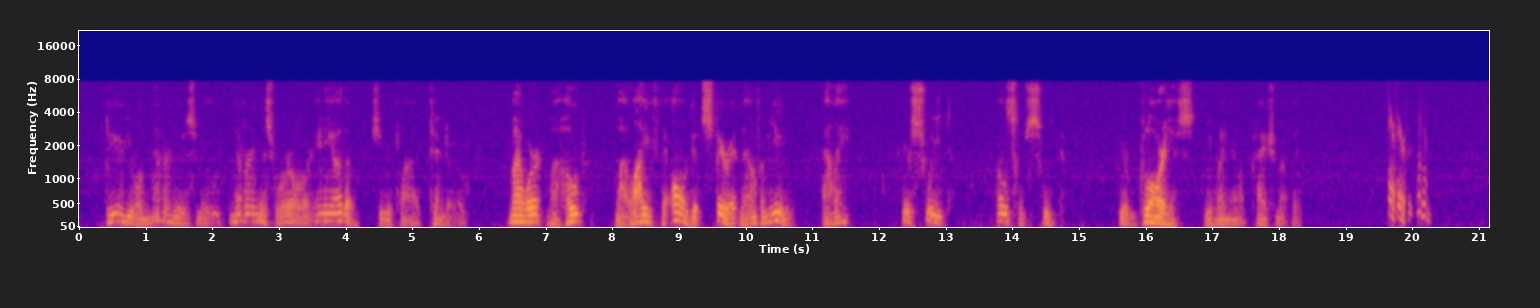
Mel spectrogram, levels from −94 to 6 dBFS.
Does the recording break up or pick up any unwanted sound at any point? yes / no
yes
